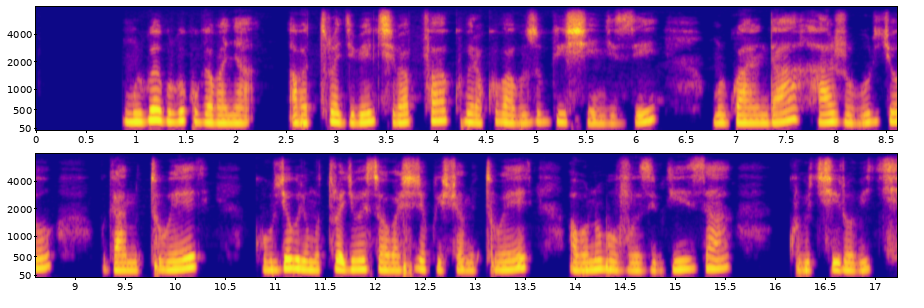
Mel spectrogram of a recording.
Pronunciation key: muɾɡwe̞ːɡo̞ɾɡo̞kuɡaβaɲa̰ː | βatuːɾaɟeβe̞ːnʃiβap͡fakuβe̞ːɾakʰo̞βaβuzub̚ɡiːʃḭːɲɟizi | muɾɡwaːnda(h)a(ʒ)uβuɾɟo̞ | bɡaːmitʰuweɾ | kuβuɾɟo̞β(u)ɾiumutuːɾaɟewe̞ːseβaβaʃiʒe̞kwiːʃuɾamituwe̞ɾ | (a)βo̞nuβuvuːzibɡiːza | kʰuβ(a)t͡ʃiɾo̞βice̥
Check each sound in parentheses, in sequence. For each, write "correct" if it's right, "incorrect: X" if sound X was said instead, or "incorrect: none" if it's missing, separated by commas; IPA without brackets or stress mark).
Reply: correct, correct, correct, correct, incorrect: i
